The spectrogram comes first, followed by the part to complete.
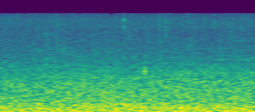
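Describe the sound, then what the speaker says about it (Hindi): Steady rain falls in a dense, even hiss of drops that stays constant throughout, faint and with no voices over it. "ये हमारी पहली बारिश है"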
